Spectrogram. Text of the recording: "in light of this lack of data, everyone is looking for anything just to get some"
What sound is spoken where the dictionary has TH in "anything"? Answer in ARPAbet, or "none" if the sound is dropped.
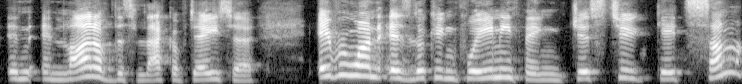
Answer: TH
